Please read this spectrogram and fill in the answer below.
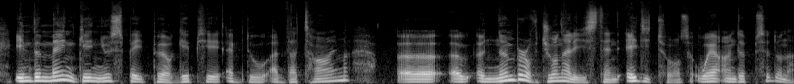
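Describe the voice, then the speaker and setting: Dark and mellow in tone, a man's medium-pitched voice moves at a fairly slow pace with lively intonation. The sound is dry and close, with no echo. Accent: French. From France. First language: French. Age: 50s. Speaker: author and sociologist. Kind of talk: interview. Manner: halting.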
